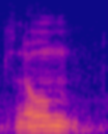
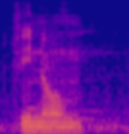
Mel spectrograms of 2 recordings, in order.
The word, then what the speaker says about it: GNOME: do you pronounce my my pronunciation is gome genome yes yes sorry yeah yeah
